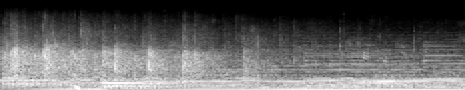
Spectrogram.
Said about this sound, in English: We're going to have a special prayer, time of prayer for those that are starting school. Let's give these kids a round of applause this morning as they make their way. Come on up, come on up.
